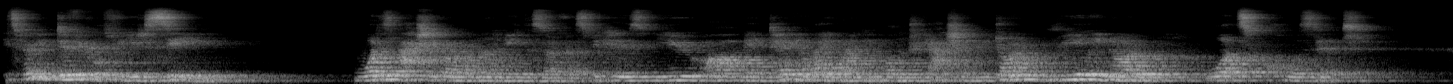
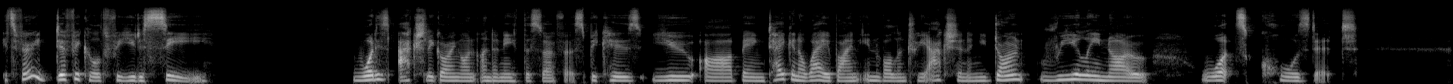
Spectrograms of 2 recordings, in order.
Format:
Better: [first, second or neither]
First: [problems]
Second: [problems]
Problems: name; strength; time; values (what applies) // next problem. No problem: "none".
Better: second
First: off-mic speech; far // room echo; strong; dies away in 1.9 s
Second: none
